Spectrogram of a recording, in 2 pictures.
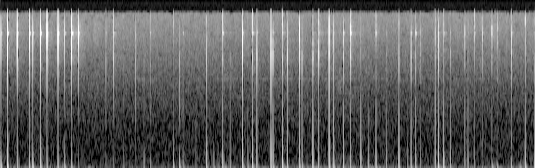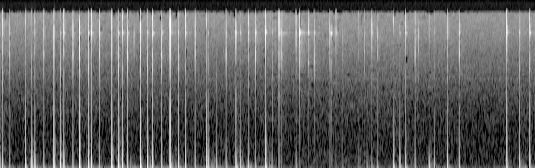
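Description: A small, hollow, clear glass star-shaped bottle with a cork stopper, apparently empty, is held in hands and tapped and scratched with long acrylic nails close to the microphone. Quick, irregular clicks and taps come in dense bursts, each a sharp transient with a deep low thump and a bright edge that dies away almost instantly. The tapping swells louder in the middle and softens toward the end.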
